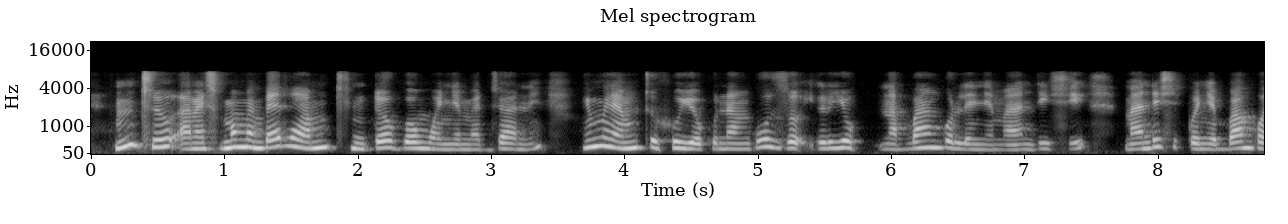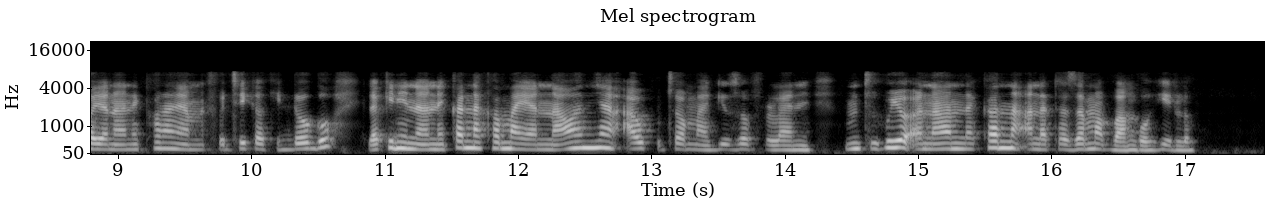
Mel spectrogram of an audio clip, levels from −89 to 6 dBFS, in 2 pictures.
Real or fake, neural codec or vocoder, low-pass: fake; codec, 24 kHz, 1.2 kbps, DualCodec; 7.2 kHz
